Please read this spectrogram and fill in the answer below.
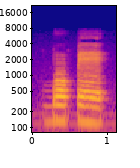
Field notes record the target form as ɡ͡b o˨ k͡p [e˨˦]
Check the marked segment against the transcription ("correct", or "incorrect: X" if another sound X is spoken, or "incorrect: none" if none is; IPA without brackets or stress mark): incorrect: e˨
